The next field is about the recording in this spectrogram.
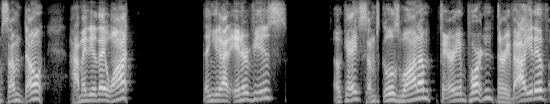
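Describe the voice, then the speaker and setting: A man hosting a podcast, speaking loudly and emphatically in a casual monologue with frequent asides to the listener. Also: on the high side, no echo, lo-fi sound. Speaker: podcast host and college admissions advisor.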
